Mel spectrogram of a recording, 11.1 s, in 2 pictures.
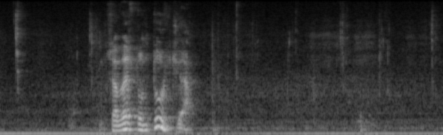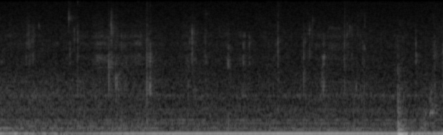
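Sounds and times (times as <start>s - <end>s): man chewing: 0.0s - 1.3s, 2.8s - 11.0s
steady low hum: 0.0s - 11.0s.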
